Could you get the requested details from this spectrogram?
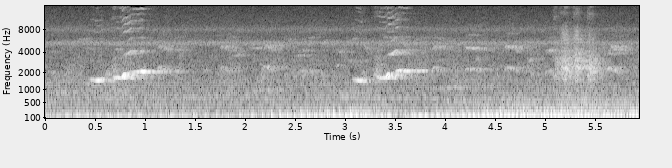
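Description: Greater racket-tailed drongo giving two clear, rising whistled phrases about two and a half seconds apart, over a steady low rumble of background noise.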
